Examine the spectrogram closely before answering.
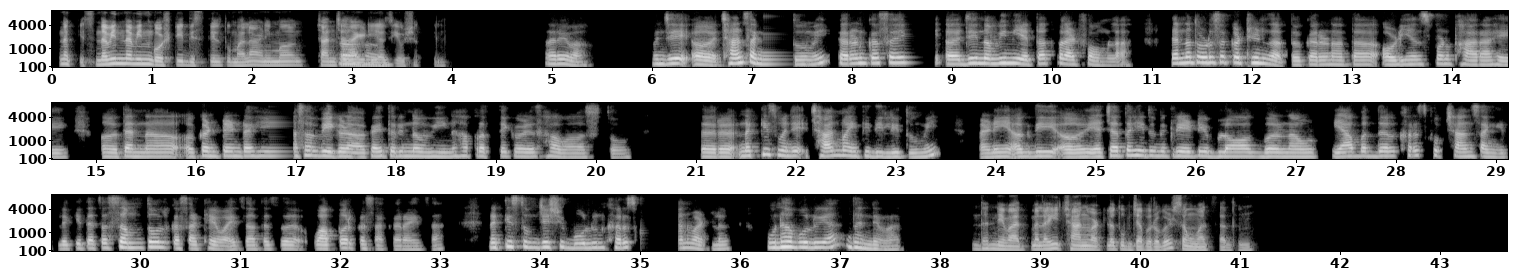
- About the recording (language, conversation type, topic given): Marathi, podcast, सर्जनशीलतेचा अडथळा आला की तुम्ही काय करता?
- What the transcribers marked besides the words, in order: static; in English: "आयडियाज"; distorted speech; in English: "प्लॅटफॉर्मला"; in English: "ऑडियन्स"; in English: "बर्नआउट"; tapping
